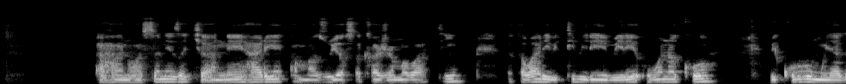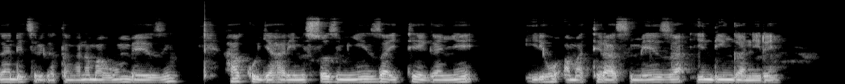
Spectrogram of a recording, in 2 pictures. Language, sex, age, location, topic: Kinyarwanda, female, 25-35, Kigali, agriculture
